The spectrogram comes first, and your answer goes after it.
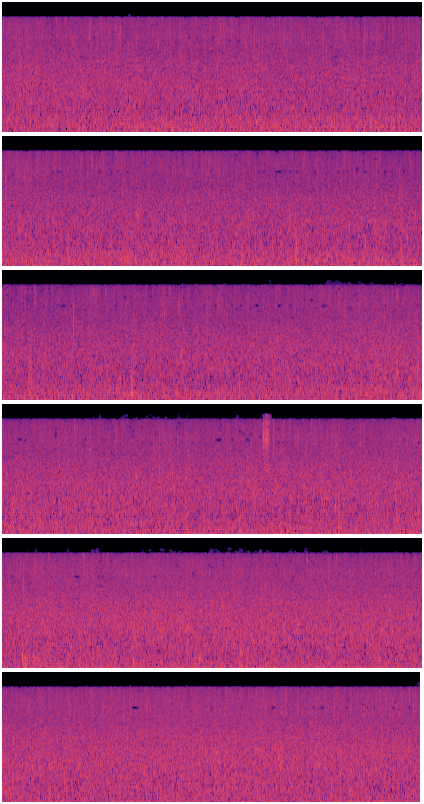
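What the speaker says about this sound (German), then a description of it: "Dieser Regen ist nicht gut für uns." Heavy rain in The Last of Us pours steadily and densely for the whole stretch, a close, even hiss with no break and no voices.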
